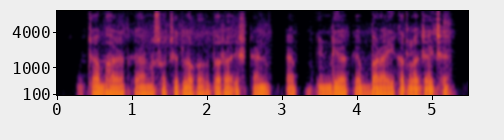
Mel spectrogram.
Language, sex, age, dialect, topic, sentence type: Maithili, male, 18-24, Angika, banking, statement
